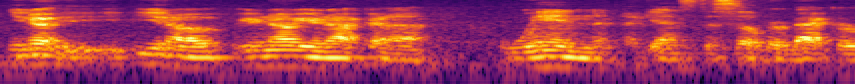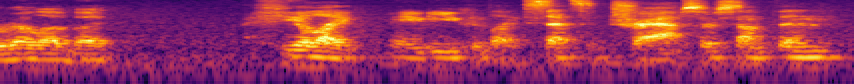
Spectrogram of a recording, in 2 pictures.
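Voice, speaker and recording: A man's voice: sits low, level tone, moderate pace, a bit bright. A man hosting a podcast, chatting in a laid-back way and swearing casually. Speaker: podcast host. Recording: roomy, distant mic, faint noise.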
